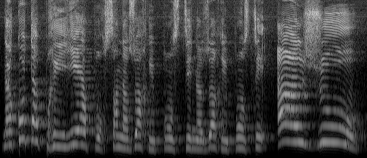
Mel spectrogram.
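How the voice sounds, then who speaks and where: Speaking in a fairly high, very animated voice at a slightly slow pace, a young French prophetess chats as a guest in an informal interview. She blends French with Lingala and leans on repetition and emphasis for stress.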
